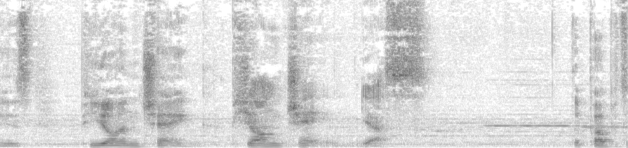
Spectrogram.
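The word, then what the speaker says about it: Pyeongchang: dapper net that for the predict the correct pronunciation is pian Cheng Zhong Shan yes the puppets in this section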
